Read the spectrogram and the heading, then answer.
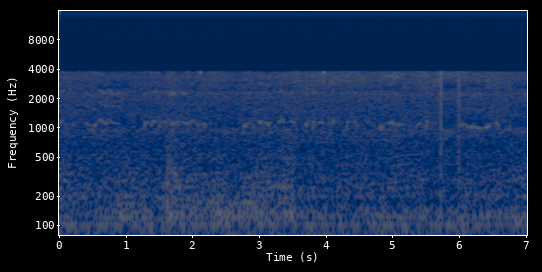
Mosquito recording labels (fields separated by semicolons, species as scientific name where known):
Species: mosquito; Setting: cup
